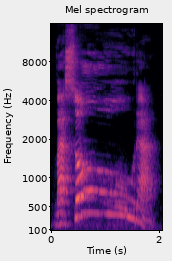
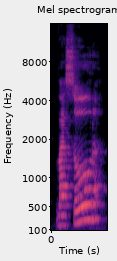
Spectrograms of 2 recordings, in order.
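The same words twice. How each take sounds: First: Vassoura with SOU drawn out very slowly, high; stress on SOU. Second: Said in the usual way. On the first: Shown as a demonstration. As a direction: call out vassoura, holding SOU. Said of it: "vocês vão pronunciar". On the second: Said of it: "pra vocês pronunciar e marcar".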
